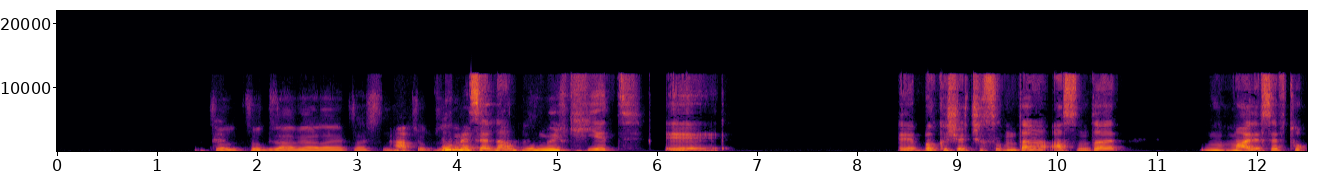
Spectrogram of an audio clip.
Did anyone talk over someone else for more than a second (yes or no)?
yes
